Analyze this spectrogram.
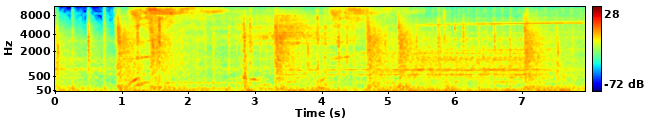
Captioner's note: Starship Phoenix door opens, then closes; Starship Phoenix engine starting up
